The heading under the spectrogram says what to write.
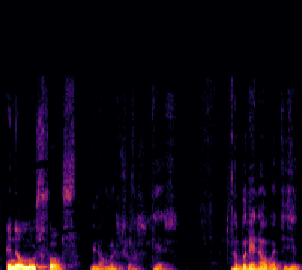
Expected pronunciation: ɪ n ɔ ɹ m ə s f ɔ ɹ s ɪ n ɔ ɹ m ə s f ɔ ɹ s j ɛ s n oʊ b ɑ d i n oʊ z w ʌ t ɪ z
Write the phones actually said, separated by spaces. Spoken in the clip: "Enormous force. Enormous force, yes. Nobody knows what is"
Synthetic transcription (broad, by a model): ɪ n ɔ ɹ m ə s f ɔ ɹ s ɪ n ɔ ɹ m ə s f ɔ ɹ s j ɛ s n oʊ b ɑ d i n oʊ w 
